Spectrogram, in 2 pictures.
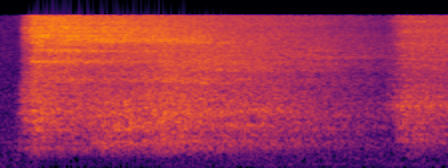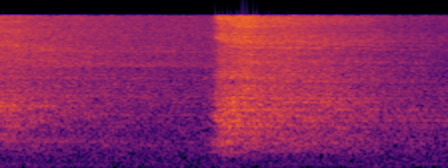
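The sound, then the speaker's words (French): A long, slow, airy exhalation during a breathing exercise, after holding the breath with gentle tension of the whole body, followed by two shorter breaths that each fade gently, with no talking. “On bloque la respiration, tension douce de tout le corps. Expiration.”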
